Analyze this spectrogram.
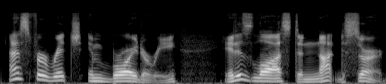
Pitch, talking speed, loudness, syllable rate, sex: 145 Hz, 155 wpm, -18 LUFS, 4.6 syllables/s, male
